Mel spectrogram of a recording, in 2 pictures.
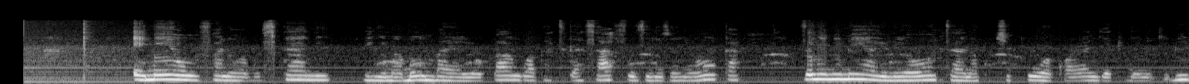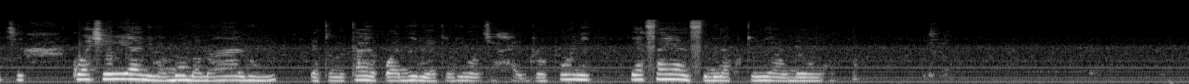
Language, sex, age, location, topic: Swahili, female, 25-35, Dar es Salaam, agriculture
